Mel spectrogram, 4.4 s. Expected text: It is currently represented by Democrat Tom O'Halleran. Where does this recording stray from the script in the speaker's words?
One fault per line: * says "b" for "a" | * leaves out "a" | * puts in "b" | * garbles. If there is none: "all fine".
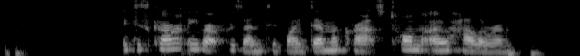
all fine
